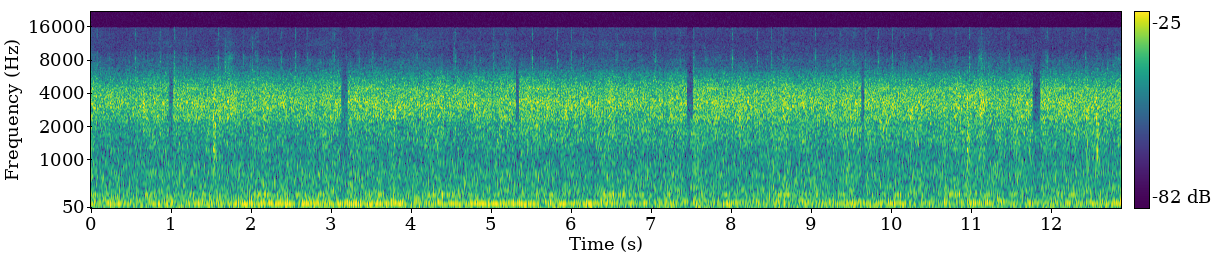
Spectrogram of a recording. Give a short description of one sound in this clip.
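Train wheels clack rhythmically on rail joints.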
